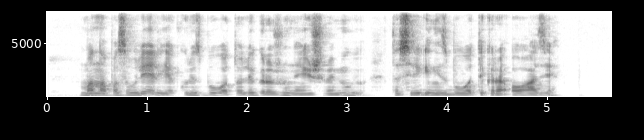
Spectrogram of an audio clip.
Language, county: Lithuanian, Alytus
